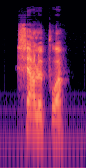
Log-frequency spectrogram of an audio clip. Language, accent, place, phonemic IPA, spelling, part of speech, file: French, France, Lyon, /fɛʁ lə pwa/, faire le poids, verb, LL-Q150 (fra)-faire le poids.wav
- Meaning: to hold a candle (to), to measure up (to), to cut the mustard (with respect to)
